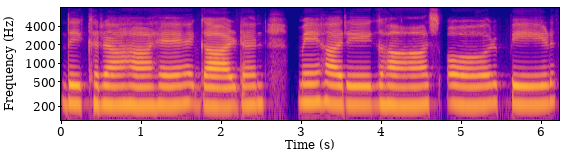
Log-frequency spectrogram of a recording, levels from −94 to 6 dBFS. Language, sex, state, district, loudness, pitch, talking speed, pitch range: Hindi, female, Madhya Pradesh, Bhopal, -16 LUFS, 215 Hz, 85 wpm, 210-220 Hz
